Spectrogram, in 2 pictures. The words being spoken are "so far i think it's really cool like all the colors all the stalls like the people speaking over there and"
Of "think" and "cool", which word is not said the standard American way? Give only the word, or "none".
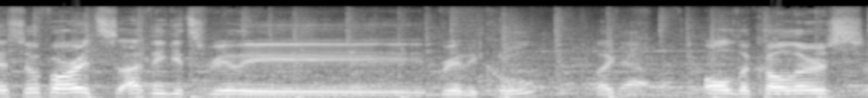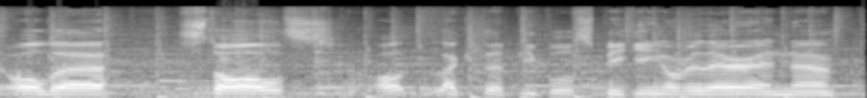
none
